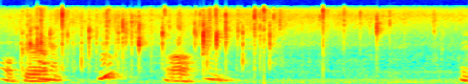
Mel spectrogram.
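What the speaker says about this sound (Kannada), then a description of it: "ಈಗ ಎಣ್ಣೆ ಕಾದ. ಈಗ ಸಾಸಿವೆ ಜೀರಿಗೆ ಹಾಕ್ತೀನಿ." Mustard seeds and cumin dropped into hot oil in a kadai for mango chitranna: a crackling sizzle with small pops, heard close, partly under a person talking at the start, then continuing alone.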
